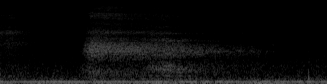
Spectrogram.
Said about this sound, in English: Just take a deep breath.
